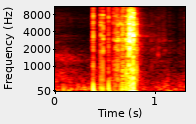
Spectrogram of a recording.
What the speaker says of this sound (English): I don't know why I needed to shuffle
